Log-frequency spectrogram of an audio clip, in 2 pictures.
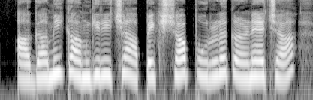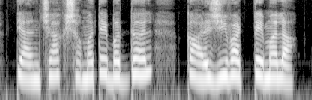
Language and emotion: Marathi, fearful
